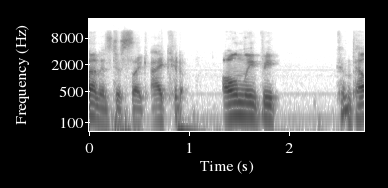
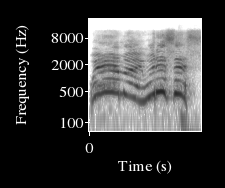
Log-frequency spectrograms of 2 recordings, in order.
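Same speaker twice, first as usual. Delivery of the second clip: very high, very loud, shrill, muffled yelling; 9 dB louder than usual. A creature inside a container calls out, heard as muffled yelling. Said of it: "you can still hear it like kind of yelling in like a through the it's muffled".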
